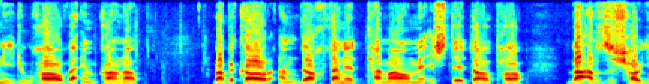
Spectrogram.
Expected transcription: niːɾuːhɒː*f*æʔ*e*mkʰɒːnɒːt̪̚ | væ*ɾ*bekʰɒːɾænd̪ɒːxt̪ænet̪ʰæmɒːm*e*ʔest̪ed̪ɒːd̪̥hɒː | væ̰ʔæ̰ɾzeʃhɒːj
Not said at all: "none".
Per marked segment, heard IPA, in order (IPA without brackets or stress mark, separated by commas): v, e, none, e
